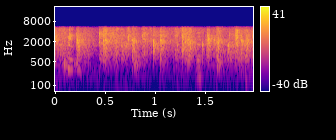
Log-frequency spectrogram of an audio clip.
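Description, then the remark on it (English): An audience at a panel on the last day of Grand Con applauds the panelists, a dense, steady wash of many hands clapping at once with no break, loud and sustained throughout. “Second of all, can I get a round of applause for my panelists?”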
